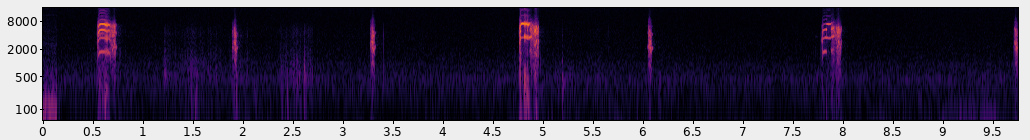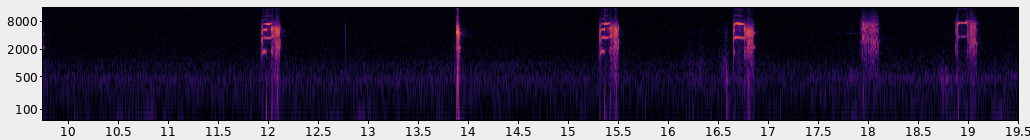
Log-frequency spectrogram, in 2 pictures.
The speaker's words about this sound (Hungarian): Tollasodó fiókájának eleségkérő és irányjelző hangja jellegzetes.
